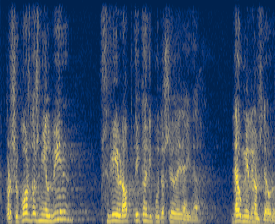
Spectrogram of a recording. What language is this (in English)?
Catalan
